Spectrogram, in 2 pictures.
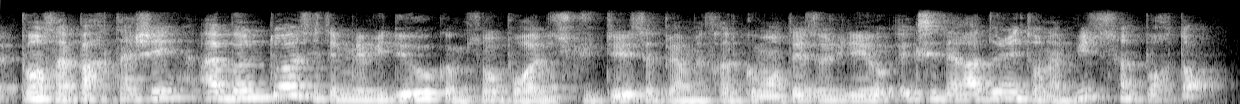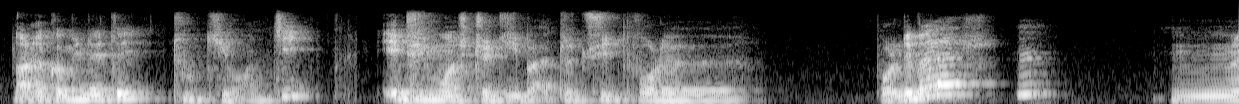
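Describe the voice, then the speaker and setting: A man's voice: a little high, slightly rough, dull audio. A man talking casually through an unboxing review of a cheap gadget, joking and filling gaps with hesitations. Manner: chatty and joking, with many fillers. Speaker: tech reviewer.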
